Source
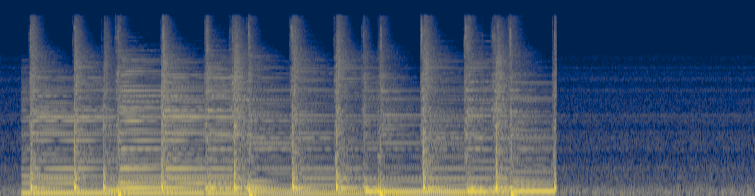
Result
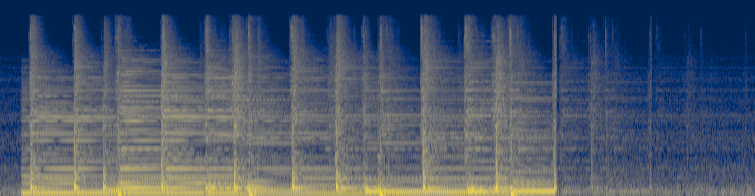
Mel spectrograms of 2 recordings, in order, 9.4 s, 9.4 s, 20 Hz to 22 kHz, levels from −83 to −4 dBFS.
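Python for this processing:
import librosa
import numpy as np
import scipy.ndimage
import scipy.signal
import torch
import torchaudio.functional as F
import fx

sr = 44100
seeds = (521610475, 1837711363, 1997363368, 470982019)

p1 = fx.notch(x, sr, hz=990.0, q=5.9, at=(2.42, 4.06))
y = p1 + fx.echo_thinned(p1, sr, ms=1193, feedback_pct=29, hz=630.0, wet_db=-14, dry=0)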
